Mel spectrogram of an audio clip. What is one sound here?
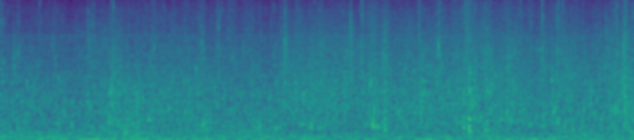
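A swimmer splashes through the water.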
